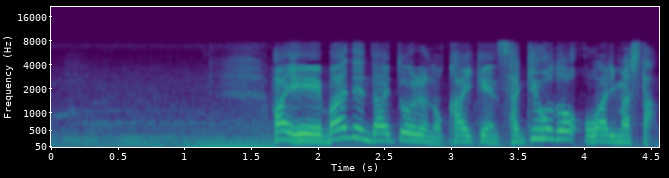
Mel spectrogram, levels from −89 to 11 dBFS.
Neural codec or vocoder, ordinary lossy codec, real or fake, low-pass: none; none; real; none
